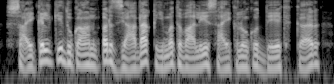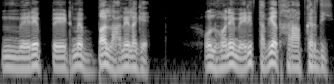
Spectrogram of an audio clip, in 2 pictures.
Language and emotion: Urdu, disgusted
